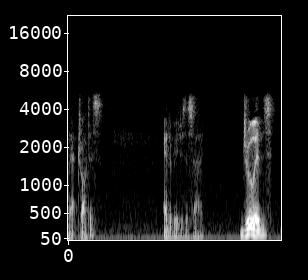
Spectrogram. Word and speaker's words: Drottes: spelled d ro t te s i am pronouncing that draw 'this and a reader's aside druids equals oak for this reason the Germanic peoples were said to receive their instructions beneath oak trees draw tiss or druids were ancient dramatic initiates they still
